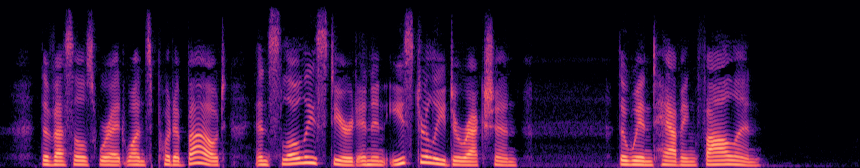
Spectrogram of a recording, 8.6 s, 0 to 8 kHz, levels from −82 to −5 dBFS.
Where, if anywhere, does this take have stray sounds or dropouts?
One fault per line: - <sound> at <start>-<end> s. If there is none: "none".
none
